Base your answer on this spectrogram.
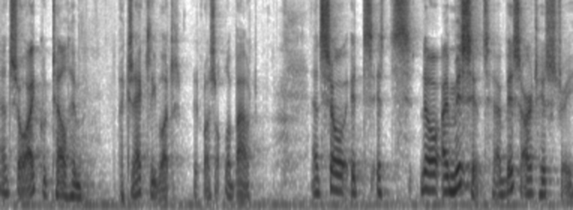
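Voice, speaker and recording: Over a silent background in a very clean recording, a woman with a Dutch accent talks at a moderate pace. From Netherlands. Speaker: art professor. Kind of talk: interview.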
